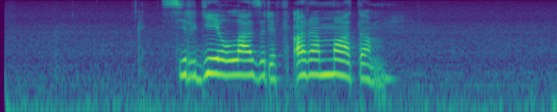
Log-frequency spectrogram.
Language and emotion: Russian, positive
